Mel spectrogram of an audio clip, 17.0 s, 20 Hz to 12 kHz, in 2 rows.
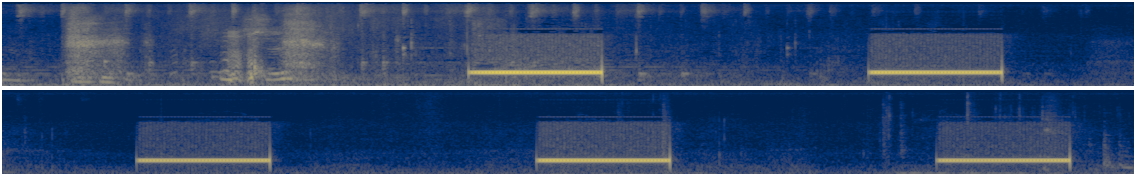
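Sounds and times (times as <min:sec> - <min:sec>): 
people talking: 0:00.0 - 0:02.5
people laughing: 0:00.5 - 0:02.6
phone ringback tone of an unanswered call: 0:03.5 - 0:04.6, 0:06.5 - 0:07.6, 0:09.5 - 0:10.6, 0:12.5 - 0:13.6, 0:15.5 - 0:16.6.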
